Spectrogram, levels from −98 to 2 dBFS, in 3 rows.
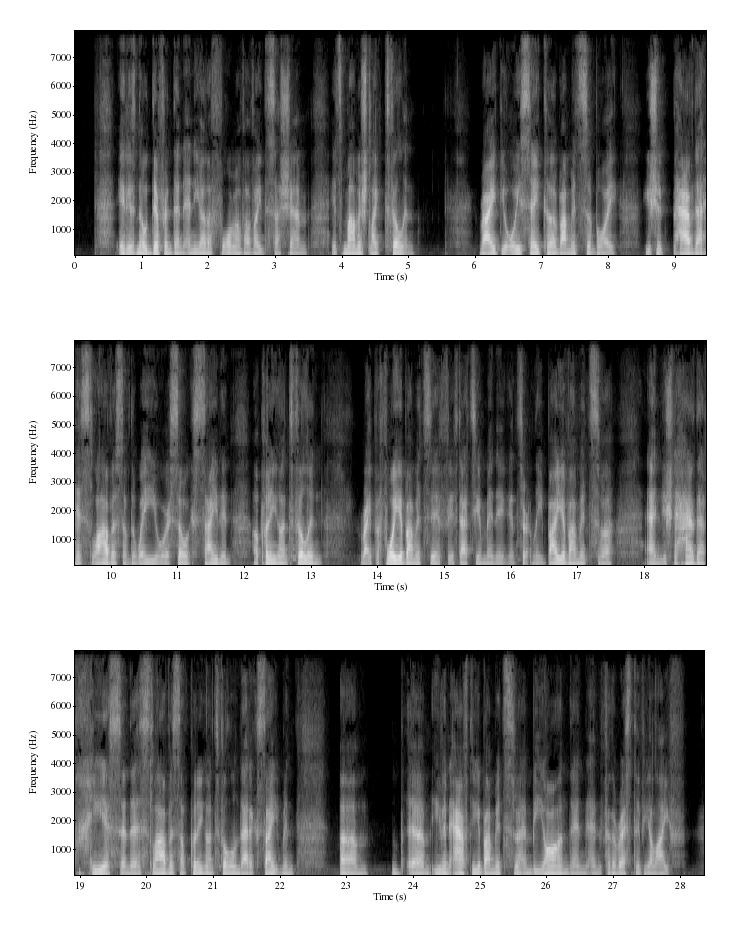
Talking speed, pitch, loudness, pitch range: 185 wpm, 95 Hz, -23 LUFS, 85-110 Hz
